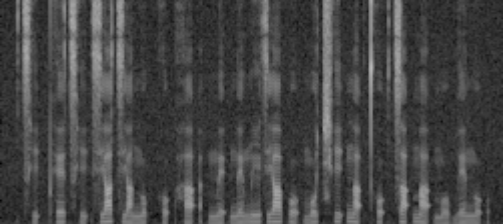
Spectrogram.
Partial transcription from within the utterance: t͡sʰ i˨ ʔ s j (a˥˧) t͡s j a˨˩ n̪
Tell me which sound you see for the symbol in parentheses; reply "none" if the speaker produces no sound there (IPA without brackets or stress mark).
a˥˧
